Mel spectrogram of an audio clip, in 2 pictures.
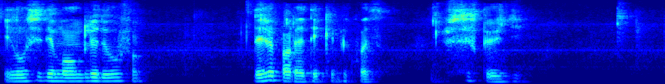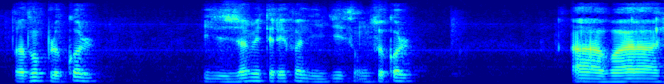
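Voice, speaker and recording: Streamer, young guy from France, low voice, sleepless and rambling with slang, dull lo-fi stream audio. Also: steady tone, normal speed, long pauses, a bit bright. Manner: rambling, slangy, talks straight to chat. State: sleep-deprived. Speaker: gaming streamer chatting with viewers. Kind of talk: casual late-night stream chat. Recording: muffled lo-fi audio with faint hiss.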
